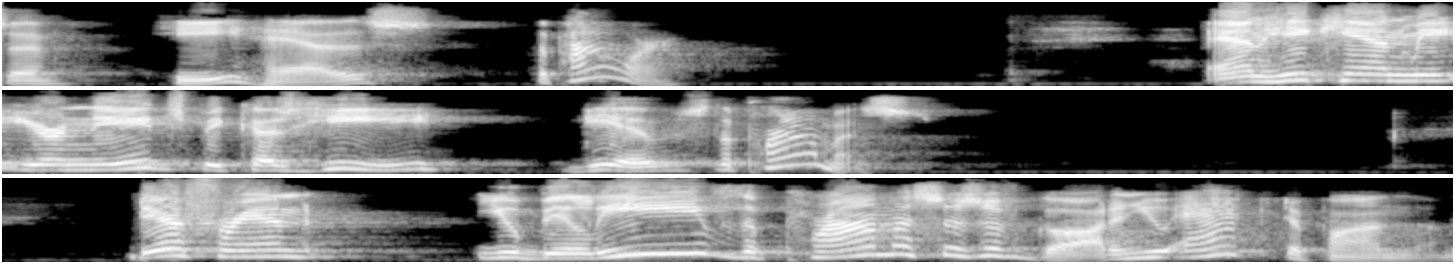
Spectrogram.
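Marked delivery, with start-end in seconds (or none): 2.0-8.9 high, loud preaching swell; rising pulpit fervor; preaching peak. Acted. 11.4-16.3 high, loud, urgent appeal; full-force sermon appeal; fervent preaching. Acted. Direct appeal from pulpit.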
